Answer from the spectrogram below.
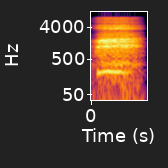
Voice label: Link Relieved

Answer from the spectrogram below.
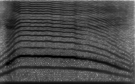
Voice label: Girl "Yay"; Girls: "Yay!"

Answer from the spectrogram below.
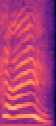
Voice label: Girl "Hey"

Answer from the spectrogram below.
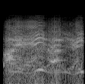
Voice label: Twinrova Argue; OOT

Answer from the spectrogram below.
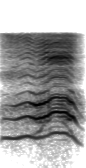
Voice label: Worried; Aryll worried; Zelda

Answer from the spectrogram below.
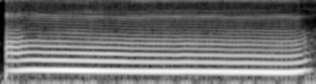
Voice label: Worried

